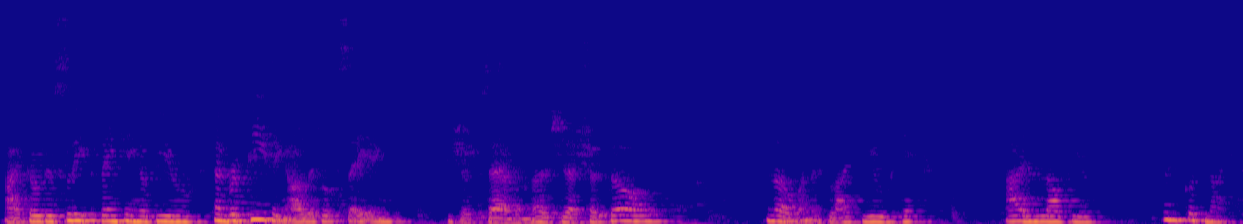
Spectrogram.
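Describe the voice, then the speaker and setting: A woman's voice: fairly low pitch, slow, gravelly. A woman reading as a tender letter-writing lover. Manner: soft and earnest, reading letters aloud. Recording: tinny, echoey, with faint music.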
